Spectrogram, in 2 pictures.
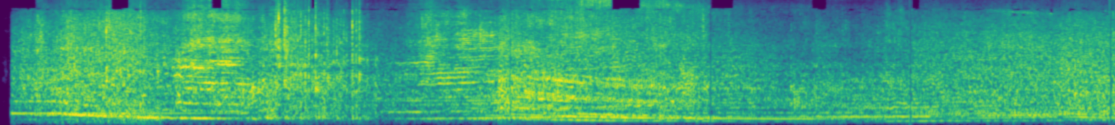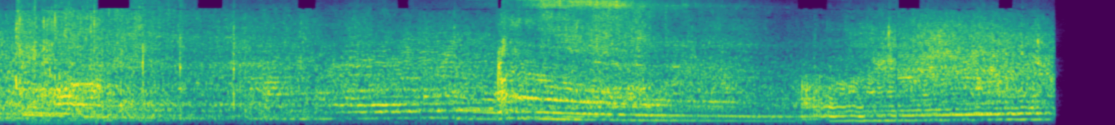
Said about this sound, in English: That was some more beautiful race car noises, which we very much missed,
